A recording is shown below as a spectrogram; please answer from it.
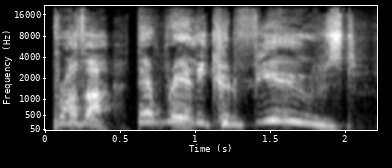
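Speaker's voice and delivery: high, slow, odd villain voice; high put-on Mindwipe voice. Mindwipe telling his brother the Autobots are confused, high and slow. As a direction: pitch it up and drawn out like a creepy villain. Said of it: "Mindwipe's reaction is".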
